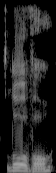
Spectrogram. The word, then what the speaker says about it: Louisville: It's Louisville, I guess I should be pronouncing it.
